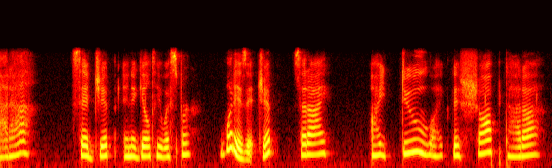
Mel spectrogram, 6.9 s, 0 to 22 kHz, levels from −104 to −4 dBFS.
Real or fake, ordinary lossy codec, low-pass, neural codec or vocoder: real; Opus, 32 kbps; 7.2 kHz; none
